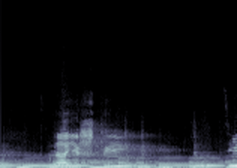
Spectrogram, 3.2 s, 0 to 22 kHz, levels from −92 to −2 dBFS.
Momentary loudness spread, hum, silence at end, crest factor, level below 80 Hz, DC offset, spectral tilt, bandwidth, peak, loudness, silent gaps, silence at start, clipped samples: 5 LU; none; 0 s; 14 dB; -28 dBFS; under 0.1%; -8 dB/octave; 6.4 kHz; -8 dBFS; -23 LUFS; none; 0 s; under 0.1%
